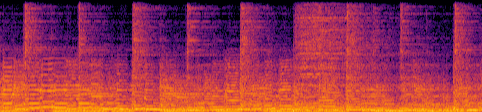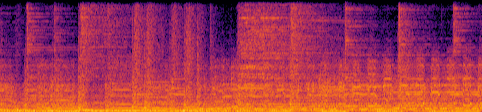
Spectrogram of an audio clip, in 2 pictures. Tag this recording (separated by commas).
Plucked string instrument, Rock music, Music, Musical instrument, playing electric guitar, Electric guitar, Guitar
